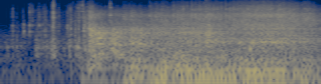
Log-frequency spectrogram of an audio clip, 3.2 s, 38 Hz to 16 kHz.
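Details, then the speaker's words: Ford Escort Cabrio XR3i after replacing a relay: a few starter whirrs, a rough brief catch, won't settle; owner suspects it runs only on the cold-start injector, not the fuel distribution system; runs on brake cleaner sprayed into the intake. "So what I think you're seeing here is that the car will only run for a second on the cold start injector, and not on the actual fuel distribution system."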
